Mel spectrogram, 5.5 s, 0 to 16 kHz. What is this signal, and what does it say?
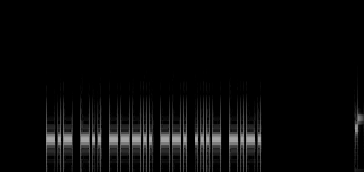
Morse code, heard as a keyed tone, about 28 wpm, 700 Hz. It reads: KD8GVC
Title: USA Call Signs 28wpm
